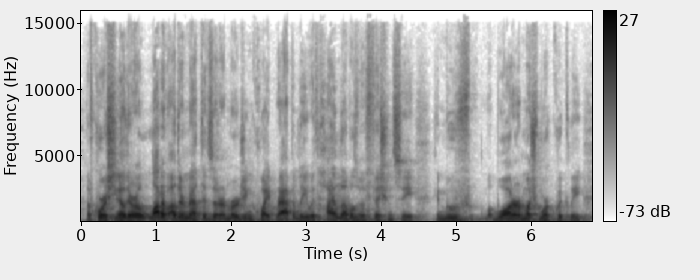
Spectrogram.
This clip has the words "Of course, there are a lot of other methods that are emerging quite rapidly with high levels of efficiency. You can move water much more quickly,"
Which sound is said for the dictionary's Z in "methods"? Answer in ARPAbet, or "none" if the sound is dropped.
Z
